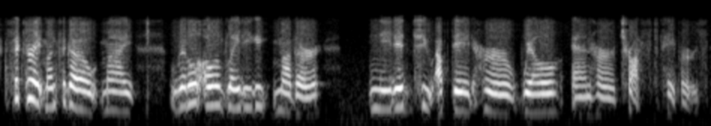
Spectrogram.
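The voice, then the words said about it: Hoarse, froggy voice. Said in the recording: “apologize for my voice. I'm really froggy today.”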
